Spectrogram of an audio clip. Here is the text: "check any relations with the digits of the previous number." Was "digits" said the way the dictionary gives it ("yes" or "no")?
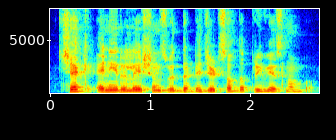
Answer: yes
